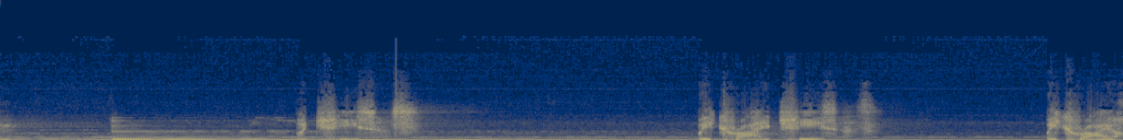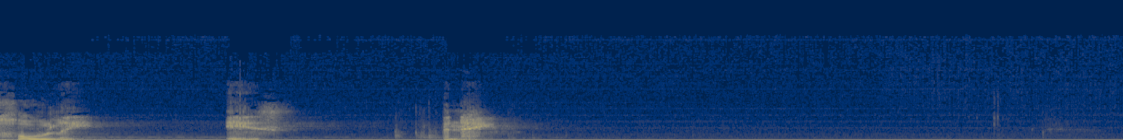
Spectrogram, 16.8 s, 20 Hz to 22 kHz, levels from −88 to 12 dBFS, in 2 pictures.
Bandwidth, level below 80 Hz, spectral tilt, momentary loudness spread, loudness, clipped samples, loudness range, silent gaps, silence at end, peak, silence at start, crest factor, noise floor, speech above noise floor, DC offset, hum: 9.8 kHz; -48 dBFS; -5.5 dB/octave; 19 LU; -24 LUFS; under 0.1%; 7 LU; none; 4.6 s; -6 dBFS; 0 s; 20 dB; -60 dBFS; 38 dB; 3%; none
